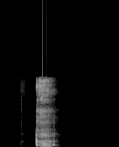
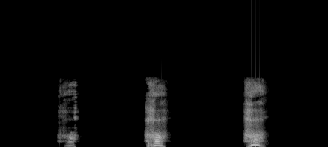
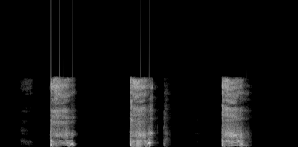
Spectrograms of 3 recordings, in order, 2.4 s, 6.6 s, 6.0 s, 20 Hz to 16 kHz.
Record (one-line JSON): {"cough_length": "2.4 s", "cough_amplitude": 28627, "cough_signal_mean_std_ratio": 0.29, "exhalation_length": "6.6 s", "exhalation_amplitude": 24258, "exhalation_signal_mean_std_ratio": 0.28, "three_cough_length": "6.0 s", "three_cough_amplitude": 25078, "three_cough_signal_mean_std_ratio": 0.4, "survey_phase": "beta (2021-08-13 to 2022-03-07)", "age": "45-64", "gender": "Female", "wearing_mask": "No", "symptom_none": true, "smoker_status": "Never smoked", "respiratory_condition_asthma": true, "respiratory_condition_other": false, "recruitment_source": "REACT", "submission_delay": "2 days", "covid_test_result": "Negative", "covid_test_method": "RT-qPCR"}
